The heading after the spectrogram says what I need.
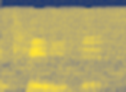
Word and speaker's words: katydid: a subfamily of the katydid which is apparently how you pronounce it Not only was I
